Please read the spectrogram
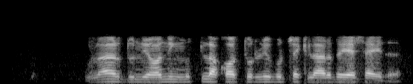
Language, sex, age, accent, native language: Uzbek, male, 18-24, Toshkent shahri, Uzbek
